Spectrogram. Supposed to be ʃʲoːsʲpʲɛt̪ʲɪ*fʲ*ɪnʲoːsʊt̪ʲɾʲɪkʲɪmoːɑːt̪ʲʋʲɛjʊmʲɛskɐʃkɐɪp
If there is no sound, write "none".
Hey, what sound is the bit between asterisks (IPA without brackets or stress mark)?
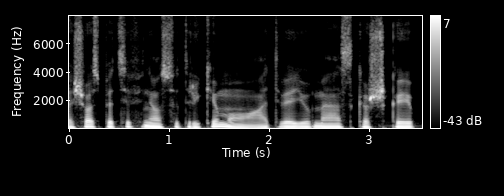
fʲ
